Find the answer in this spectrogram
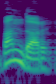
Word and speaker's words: bandar: Notice that the final R is silent in many Malay accents, including the mainstream Johor, Riau, Selangor Malay.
